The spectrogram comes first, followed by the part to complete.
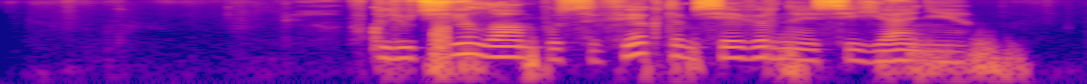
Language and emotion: Russian, positive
